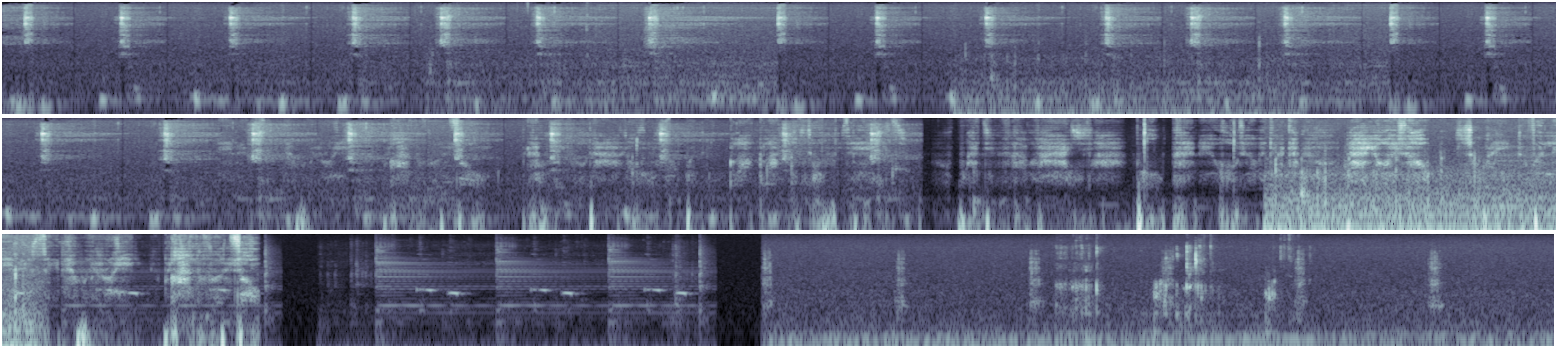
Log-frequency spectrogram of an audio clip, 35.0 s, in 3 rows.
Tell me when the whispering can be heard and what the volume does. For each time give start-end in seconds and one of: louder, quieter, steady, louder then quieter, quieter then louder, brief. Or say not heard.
13.2-25.2 louder.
